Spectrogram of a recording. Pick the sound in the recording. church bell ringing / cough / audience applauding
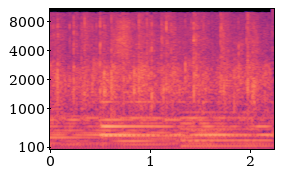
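audience applauding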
